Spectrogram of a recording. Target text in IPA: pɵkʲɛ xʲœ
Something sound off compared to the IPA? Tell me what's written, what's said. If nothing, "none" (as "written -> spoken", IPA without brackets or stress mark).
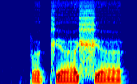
ɛ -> œ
